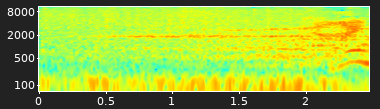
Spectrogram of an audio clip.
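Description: Steady rushing, wind-like noise with a low hum beneath, a sound-effect transition; a thin high steady tone joins about half a second in.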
